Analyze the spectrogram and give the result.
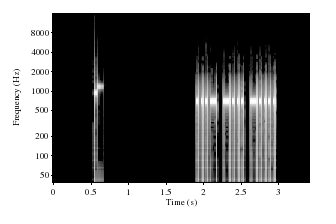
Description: Morse code, heard as a keyed tone, about 40 wpm, 700 Hz. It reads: VB6
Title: All Cut Numbers - 3-Digit 40wpm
